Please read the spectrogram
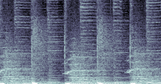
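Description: Electronic dance music from a DJ's turntable mix: a steady kick drum a little over twice a second under a repeating synth figure that slides upward.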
